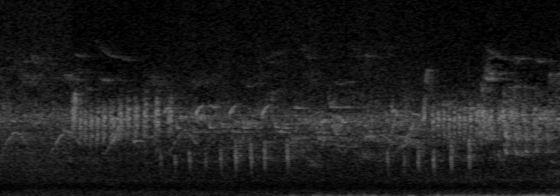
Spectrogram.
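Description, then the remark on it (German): Two rapid bursts of sharp, repeated blackbird alarm calls, high clicking notes tumbling quickly one after another over a steady outdoor hiss, with a brief pause between the runs. “Ja, da hört diese Aufregung der Amsel. Das Huit Huit hat aufgehört. Ja, da ist es wieder.”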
